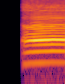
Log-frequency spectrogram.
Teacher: There's no tashdid. So on the Lam, you're just going to touch it and you can move on. Very light.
